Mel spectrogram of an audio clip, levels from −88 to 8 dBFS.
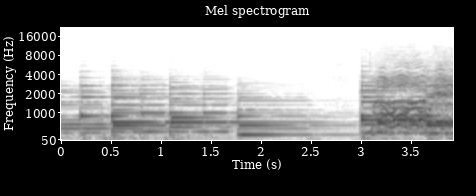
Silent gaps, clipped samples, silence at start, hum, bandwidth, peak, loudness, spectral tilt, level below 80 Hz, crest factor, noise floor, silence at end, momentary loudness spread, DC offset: none; under 0.1%; 0 s; none; 9.8 kHz; -12 dBFS; -28 LUFS; -5.5 dB/octave; -62 dBFS; 16 dB; -53 dBFS; 0 s; 15 LU; under 0.1%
